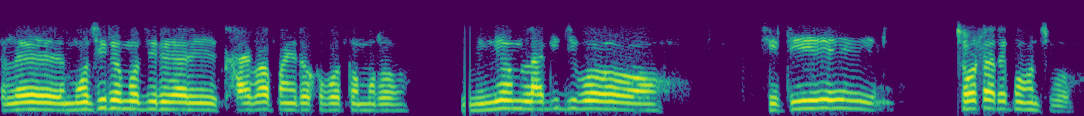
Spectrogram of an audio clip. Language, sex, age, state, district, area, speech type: Odia, male, 45-60, Odisha, Nabarangpur, rural, conversation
